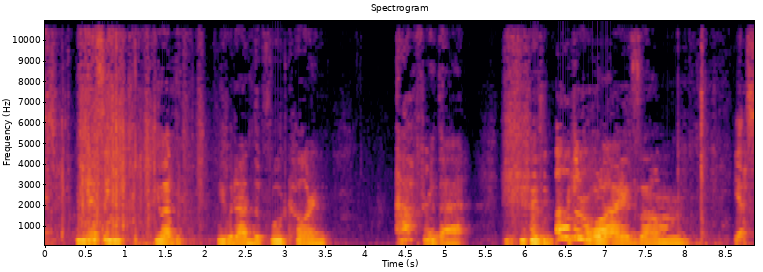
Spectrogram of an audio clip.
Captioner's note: laughs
